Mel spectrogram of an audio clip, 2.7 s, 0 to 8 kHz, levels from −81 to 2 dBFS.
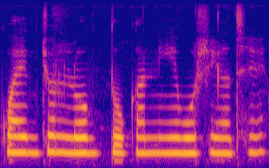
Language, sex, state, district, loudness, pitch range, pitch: Bengali, female, West Bengal, Alipurduar, -16 LUFS, 275-280 Hz, 275 Hz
